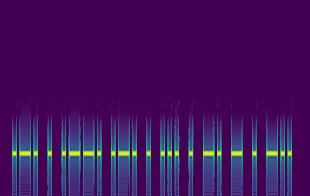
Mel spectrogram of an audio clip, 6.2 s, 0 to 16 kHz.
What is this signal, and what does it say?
Morse code, heard as a keyed tone, about 17 wpm, 700 Hz. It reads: REPRESENTED
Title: Sets of 5 Words 17wpm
